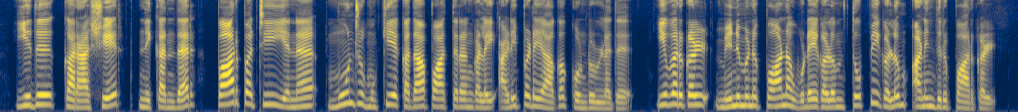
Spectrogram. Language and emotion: Tamil, neutral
